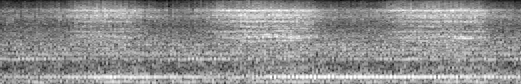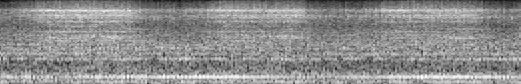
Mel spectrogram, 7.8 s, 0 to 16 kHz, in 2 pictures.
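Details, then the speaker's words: Plunge grinding a Ford 460 crankshaft journal, which was about one and a half out of round, to make a smooth spot for the steady rest. A continuous hissing sizzle with a steady tone, pulsing as the journal turns: the stone is in full contact. "i don't know if you can hear that start to sizzle is getting close there she goes right there"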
